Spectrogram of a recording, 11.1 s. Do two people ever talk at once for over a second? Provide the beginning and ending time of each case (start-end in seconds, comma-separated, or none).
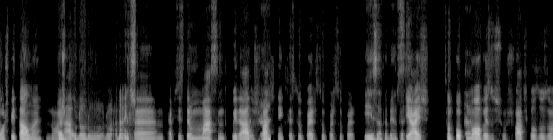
none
